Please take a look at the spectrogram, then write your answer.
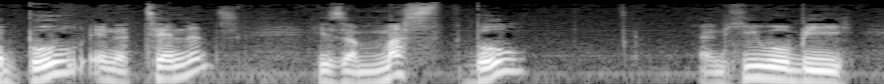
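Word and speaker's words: musth: Now must, or must, it depends on how you say it, M-U-S-T-H, is a condition that mature bull elephant go into a couple of times a year.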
